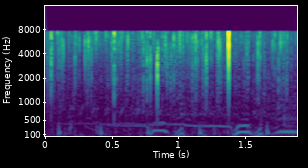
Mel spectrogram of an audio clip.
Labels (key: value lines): label: biophony, cascading saw
recorder: SoundTrap 600 or HydroMoth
